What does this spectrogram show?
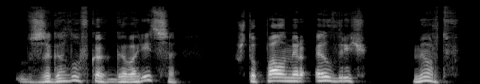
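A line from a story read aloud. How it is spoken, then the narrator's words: Whispered. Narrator (Russian): прошептала мисс Фьюгейт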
